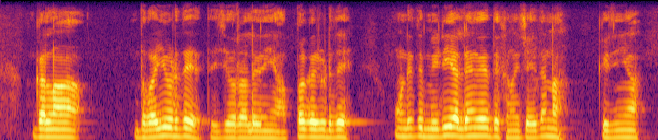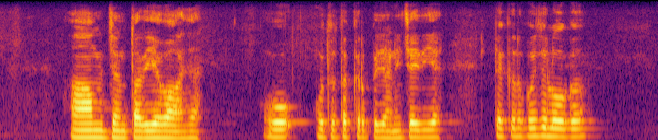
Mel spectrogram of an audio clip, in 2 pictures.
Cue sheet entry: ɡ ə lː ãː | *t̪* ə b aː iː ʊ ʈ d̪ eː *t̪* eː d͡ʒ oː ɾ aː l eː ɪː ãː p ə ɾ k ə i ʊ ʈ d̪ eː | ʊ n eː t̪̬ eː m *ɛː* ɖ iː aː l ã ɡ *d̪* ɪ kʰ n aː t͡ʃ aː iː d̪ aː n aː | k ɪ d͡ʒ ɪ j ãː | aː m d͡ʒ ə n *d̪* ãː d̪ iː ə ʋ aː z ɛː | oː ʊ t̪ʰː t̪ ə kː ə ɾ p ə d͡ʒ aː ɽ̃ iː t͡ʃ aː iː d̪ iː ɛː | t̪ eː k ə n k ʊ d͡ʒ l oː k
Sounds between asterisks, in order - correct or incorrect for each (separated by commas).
incorrect, correct, incorrect, correct, incorrect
